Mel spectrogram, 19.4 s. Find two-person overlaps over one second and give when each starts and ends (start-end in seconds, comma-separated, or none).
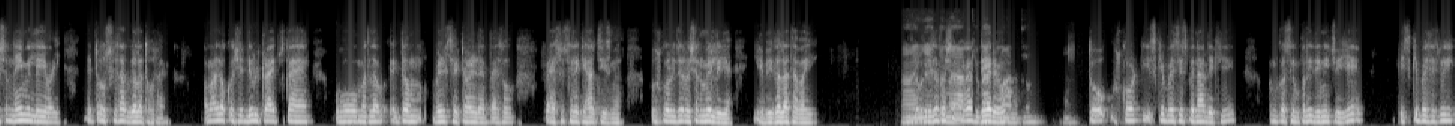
12.1-13.5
